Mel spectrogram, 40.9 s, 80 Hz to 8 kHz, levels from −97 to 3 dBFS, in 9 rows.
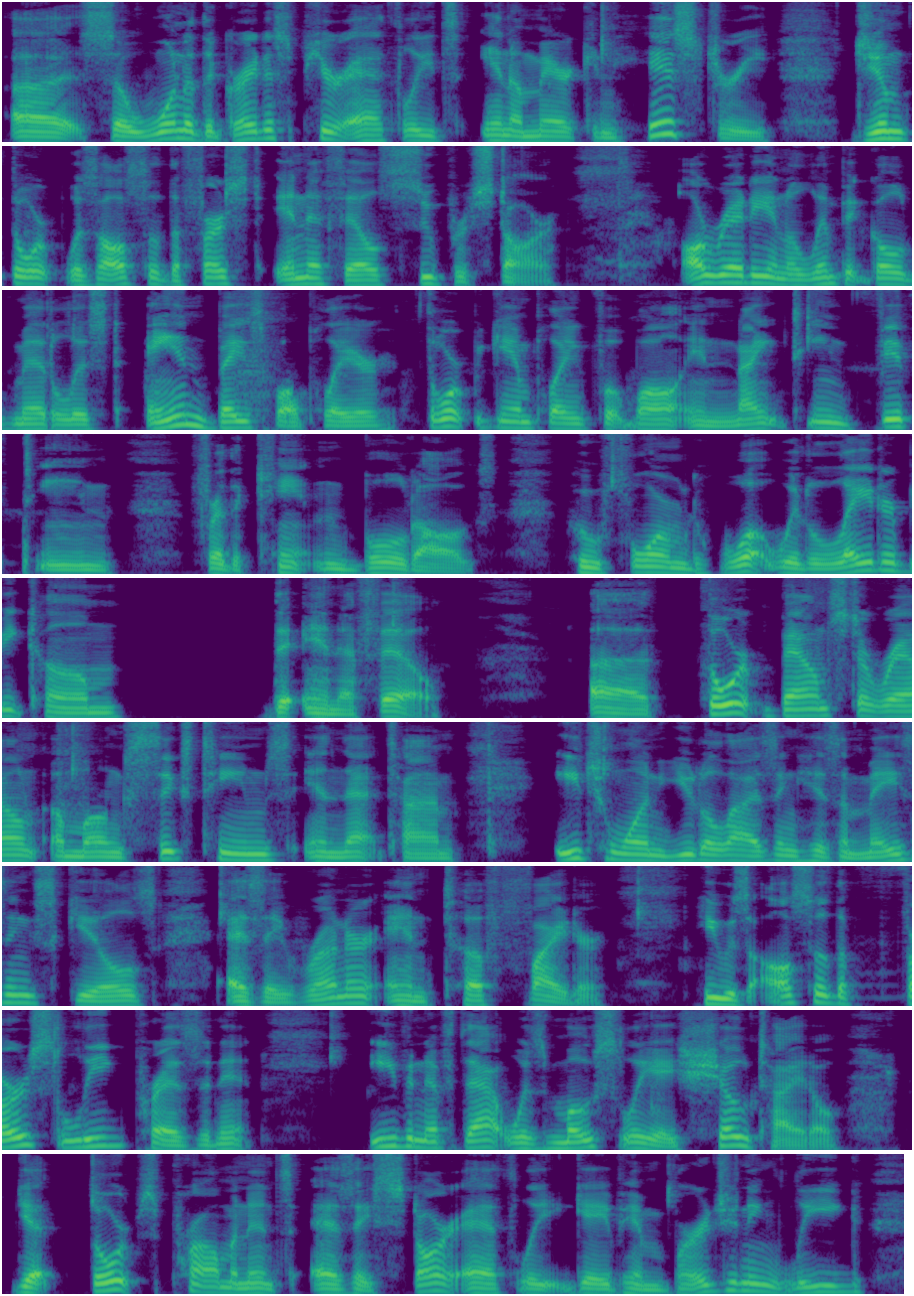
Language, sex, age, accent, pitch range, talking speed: English, male, 40-59, American, 100-135 Hz, 135 wpm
